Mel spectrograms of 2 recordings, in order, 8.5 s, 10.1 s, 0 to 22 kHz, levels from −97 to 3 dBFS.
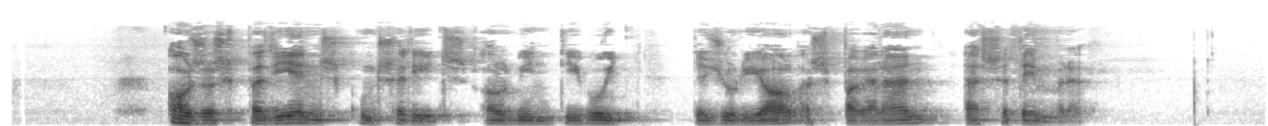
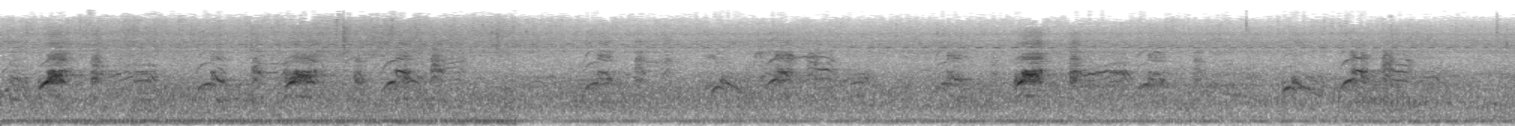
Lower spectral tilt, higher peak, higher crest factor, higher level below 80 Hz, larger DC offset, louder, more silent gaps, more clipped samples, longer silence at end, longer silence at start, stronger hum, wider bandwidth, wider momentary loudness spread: first, -5 dB/octave vs -2 dB/octave; about the same, -4 dBFS vs -2 dBFS; about the same, 22 dB vs 22 dB; first, -56 dBFS vs -66 dBFS; neither; second, -26 LUFS vs -23 LUFS; neither; neither; first, 1.25 s vs 0 s; first, 0.8 s vs 0 s; neither; second, 10.5 kHz vs 15 kHz; second, 10 LU vs 15 LU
